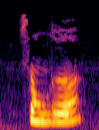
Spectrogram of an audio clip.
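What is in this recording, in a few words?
"总额", Mandarin Chinese; hsk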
